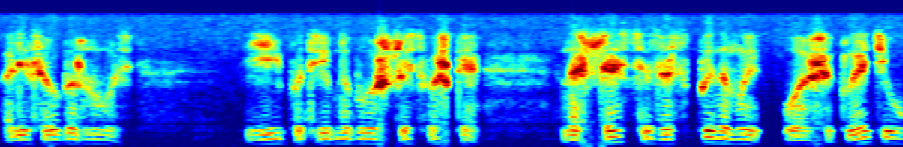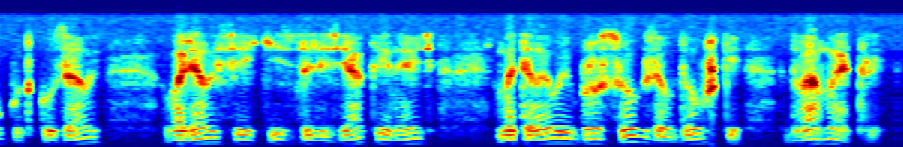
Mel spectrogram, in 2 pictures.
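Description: A man narrating a story in a steady, low voice with a husky grain. The recording is dull and lo-fi, close and dry with no room around it. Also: a little fast. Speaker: audiobook narrator. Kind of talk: scripted narration.

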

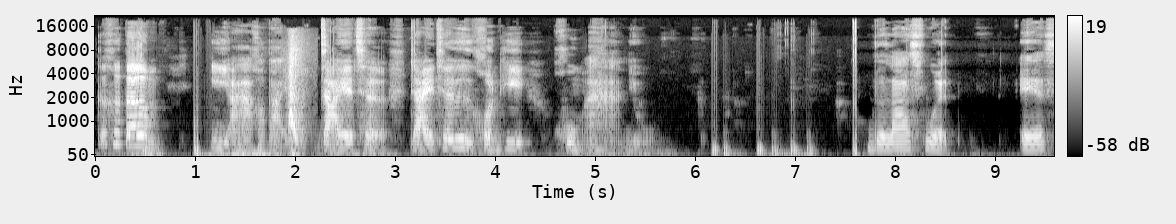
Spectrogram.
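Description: A Thai woman teaching English vocabulary to high school students. She explains each word and asks the class questions in a coaxing way. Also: extremely slow, pauses often, noisy background. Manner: warm, coaxing, asks students questions and calls them "child".

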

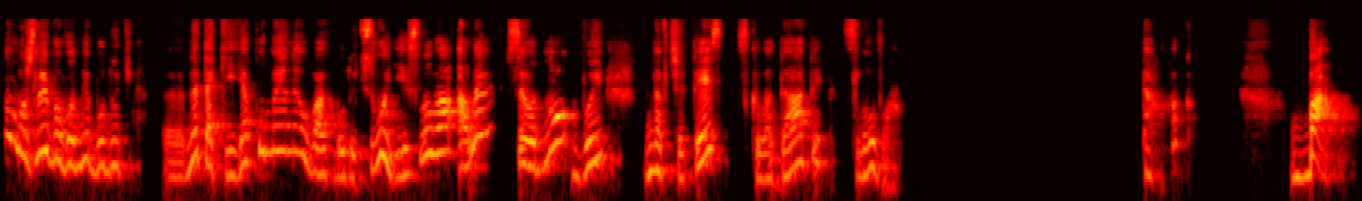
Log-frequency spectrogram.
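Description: Slow, lively kindergarten teacher woman. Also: fairly high pitch. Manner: gentle, slow and coaxing, addressing small children. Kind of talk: children's literacy lesson.

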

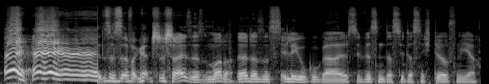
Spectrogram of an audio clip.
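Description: A man's voice: medium pitch, very fast. A man streaming a role-play game, joking crudely and mocking other players in casual banter.

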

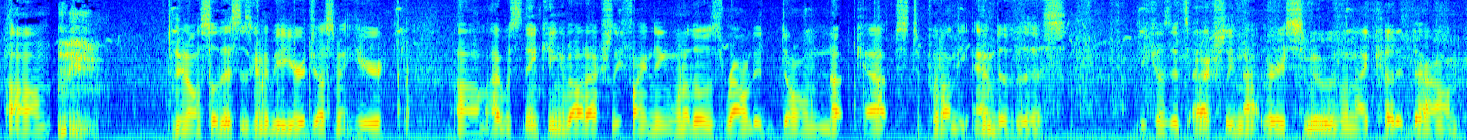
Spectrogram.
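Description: Deep-voiced man demonstrating outdoors. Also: fairly even intonation, a little slow, warm tone, a little hiss or hum. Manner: informal, says "okay?" often, with ums. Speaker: hobbyist explaining a homemade astrophotography mount. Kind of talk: casual hands-on demonstration. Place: outdoors in a yard by a house.

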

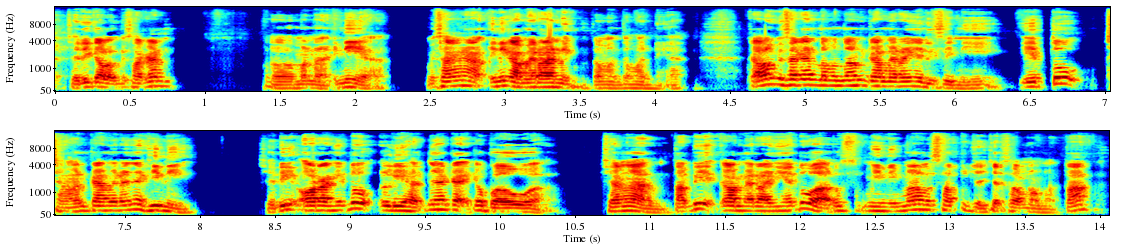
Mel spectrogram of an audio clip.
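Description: A man with an Indonesian accent giving a casual tutorial to camera as a digital marketing instructor, in a room lit by a ring light. He talks in a chatty way, with many fillers and tags, and lifts his voice on key points. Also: mid-range voice.

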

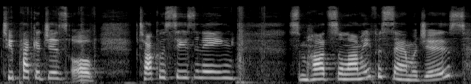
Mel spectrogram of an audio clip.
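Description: A woman's voice: sits high, animated, measured pace, fairly bright tone, a little hiss or hum. A woman with an English accent, from England, chatting playfully through her grocery haul and savoring each item. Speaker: vlogger. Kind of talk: grocery haul show-and-tell.

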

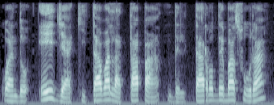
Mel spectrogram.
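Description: A man teaching a slow, deliberate verb conjugation lesson, reading word lists with even spacing. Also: on the high side, husky, no room sound, lo-fi sound. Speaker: Spanish teacher.

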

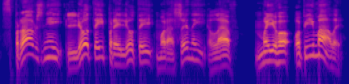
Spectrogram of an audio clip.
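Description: A man's voice: on the high side, measured pace, dry recording, clean studio sound, pitched above the performer's own voice. Moomintroll, a man doing an eager young troll. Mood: excited. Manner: excited, raised and bright. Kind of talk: audiobook character voice.

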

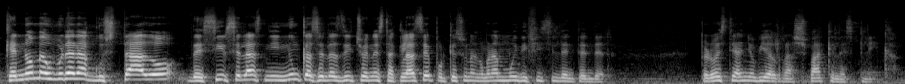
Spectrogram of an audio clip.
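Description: A man teaching a Torah class, telling a long story with lively pauses and questions to his listeners. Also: sits high. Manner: animated storyteller, asks the audience questions, mixes Hebrew terms.

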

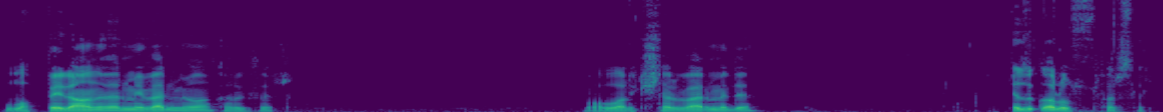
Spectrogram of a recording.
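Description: A man's voice: lowish voice, fairly even intonation, moderate pace, long pauses, clean tone, no echo. A young man from Turkey doing gaming commentary, impatient and swearing at the game as he opens loot boxes. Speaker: gaming YouTuber.

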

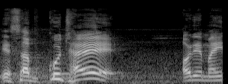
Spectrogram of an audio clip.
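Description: A man's voice: high-pitched, animated, slow, sharp tone, a little hiss or hum. A man delivering a sermon as a preacher. He asks rhetorical questions, answers them himself and recites Arabic verses. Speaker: Sufi preacher.

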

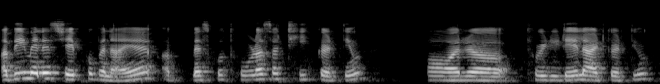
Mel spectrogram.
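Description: A woman giving a screen-recorded design software tutorial, explaining each step and slipping English phrases into her talk. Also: mid-range voice, fairly even intonation, a little slow, a little hiss or hum. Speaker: design instructor. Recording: dull lo-fi voice-over.

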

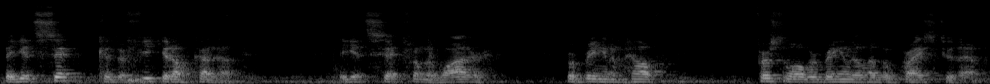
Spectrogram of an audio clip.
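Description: A man's voice: mid-range voice, measured pace, a little mellow. Heartfelt older man in a roomy room. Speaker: ministry construction leader. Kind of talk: chapel talk. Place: living room, indoors. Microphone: far camera. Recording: roomy, distant camera audio with faint noise.

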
